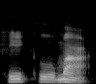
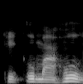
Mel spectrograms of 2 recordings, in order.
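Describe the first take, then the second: First: The name ends with a plain 'ma' sound. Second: The name ends with an added 'hu' sound. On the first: The speaker calls it right. "lebih dekat ke Indonesia pakai ma aja" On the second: The speaker calls it wrong. "kurang serk ya"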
